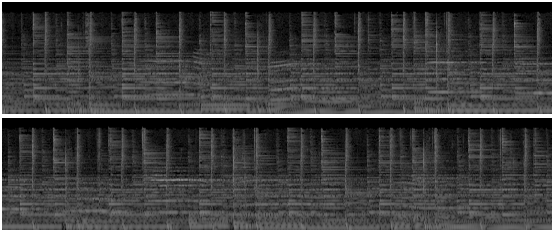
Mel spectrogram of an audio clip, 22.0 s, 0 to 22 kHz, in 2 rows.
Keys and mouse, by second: 1.5 s, 1.8 x, 6.3 click, 8.0-8.9 drag, 11.1 shift+a, 18.5 r, 19.1 z, 19.3 KP_9, 19.5 KP_0, 19.7 KP_Enter, 21.0 r, 21.7 x, 21.9 KP_9.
